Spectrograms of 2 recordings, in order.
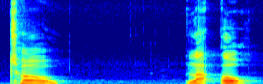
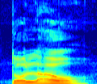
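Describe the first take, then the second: First: It is read in a scholarly, non-native Greek pronunciation. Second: It is read in a native-like modern Greek pronunciation.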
